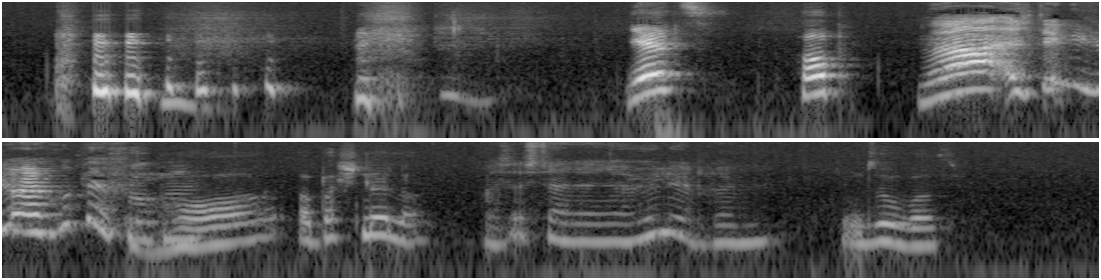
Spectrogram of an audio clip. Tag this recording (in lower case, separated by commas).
inside a small room, speech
